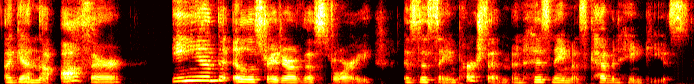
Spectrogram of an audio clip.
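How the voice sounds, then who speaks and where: A woman reading a children's picture book aloud in an expressive storytelling style, with deliberate, emphasized phrasing. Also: medium pitch, creaky, slightly rough. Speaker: read-aloud reader.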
